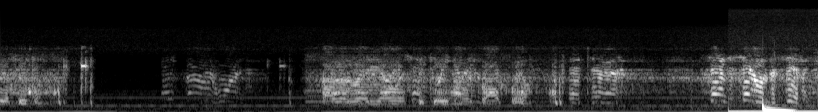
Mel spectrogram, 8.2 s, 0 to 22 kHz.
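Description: Thin, radio-like speech with a steady hum underneath, cut off above about 4 kHz. Near the end comes a single loud, low thump.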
